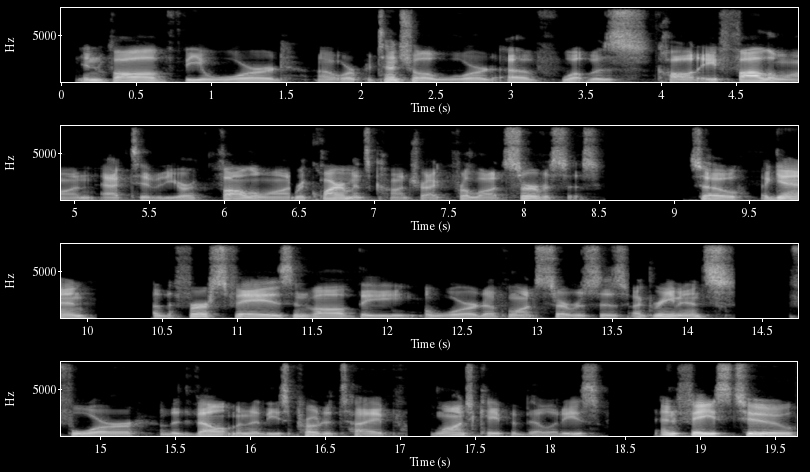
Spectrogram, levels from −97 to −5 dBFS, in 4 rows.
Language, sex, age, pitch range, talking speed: English, male, 30-49, 85-105 Hz, 135 wpm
